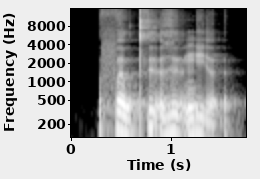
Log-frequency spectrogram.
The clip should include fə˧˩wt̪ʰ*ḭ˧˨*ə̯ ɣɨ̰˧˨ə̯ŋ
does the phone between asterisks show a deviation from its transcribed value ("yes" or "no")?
yes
